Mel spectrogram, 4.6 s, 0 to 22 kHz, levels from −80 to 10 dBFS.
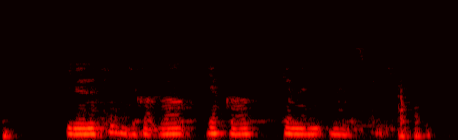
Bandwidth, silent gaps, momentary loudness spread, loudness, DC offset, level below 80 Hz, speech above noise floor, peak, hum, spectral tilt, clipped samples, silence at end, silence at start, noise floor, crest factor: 6.4 kHz; none; 16 LU; -46 LUFS; under 0.1%; -64 dBFS; 37 dB; -30 dBFS; none; -9.5 dB/octave; under 0.1%; 0.25 s; 0.05 s; -82 dBFS; 16 dB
